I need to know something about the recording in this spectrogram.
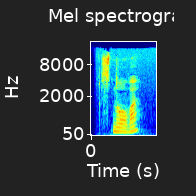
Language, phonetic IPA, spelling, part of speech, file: Russian, [ˈsnovə], снова, adverb, Ru-снова.ogg
- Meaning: 1. anew 2. again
